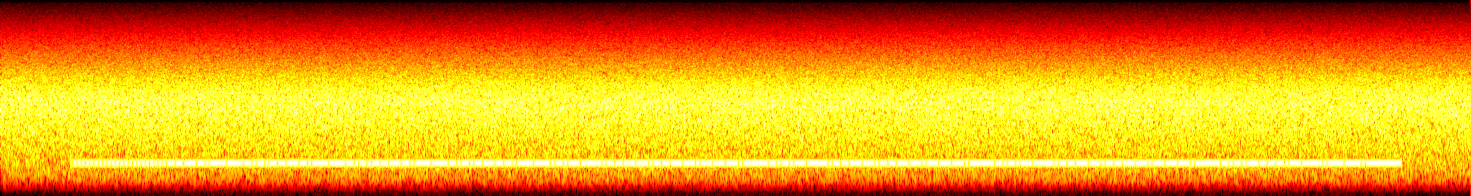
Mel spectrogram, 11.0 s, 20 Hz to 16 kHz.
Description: PSK31 (31.25 baud), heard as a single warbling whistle, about 530 Hz, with radio static.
